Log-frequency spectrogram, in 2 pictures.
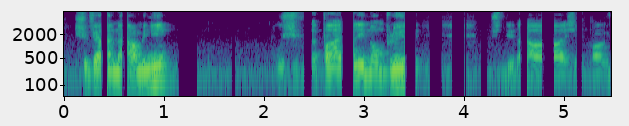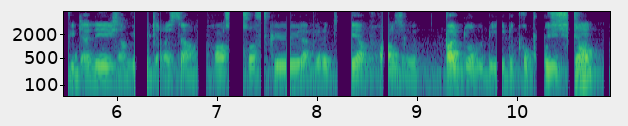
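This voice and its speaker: Speaking on the low side with a darkish tone, a professional footballer in his thirties relaxes into conversational storytelling during an interview, repeating words to drive points home. Slight background noise sits under the poor audio.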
